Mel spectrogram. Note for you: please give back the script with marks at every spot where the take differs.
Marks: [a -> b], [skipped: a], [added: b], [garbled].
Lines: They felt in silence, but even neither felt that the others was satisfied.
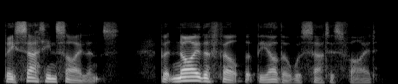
They [felt -> sat] in silence, but [skipped: even] neither felt that the [others -> other] was satisfied.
